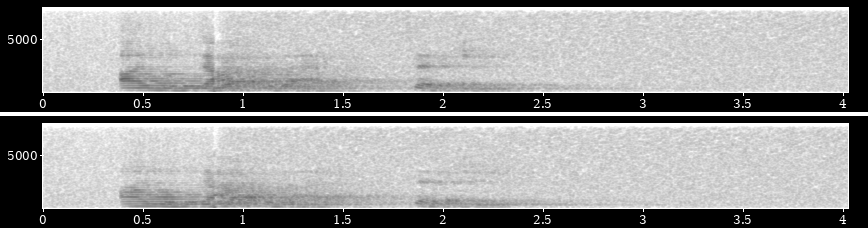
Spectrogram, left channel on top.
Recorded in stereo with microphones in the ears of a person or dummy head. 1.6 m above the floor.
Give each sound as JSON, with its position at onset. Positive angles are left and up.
{"t": 0.4, "sound": "a woman speaking", "side_deg": 80, "distance_m": 6.0}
